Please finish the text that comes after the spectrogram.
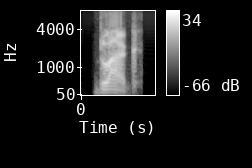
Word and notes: blague: British English

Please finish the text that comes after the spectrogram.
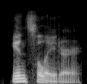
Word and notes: insulator: American English

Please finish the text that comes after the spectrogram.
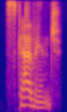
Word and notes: scavenge: Indian

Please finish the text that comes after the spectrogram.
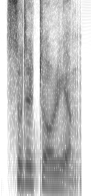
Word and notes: sudatorium: Indian

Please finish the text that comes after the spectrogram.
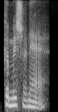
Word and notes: commissionaire: Indian

